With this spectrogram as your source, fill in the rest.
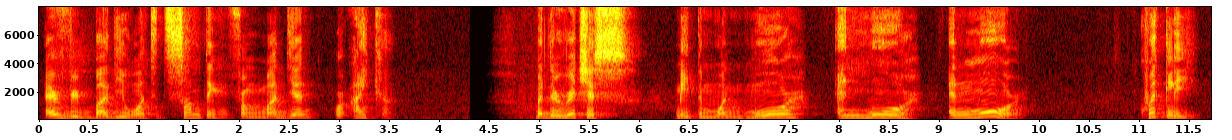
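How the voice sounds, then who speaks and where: A man hosting and narrating a scripted bedtime story for children in a deliberate, expressive storytelling style. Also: a little high, slightly rough. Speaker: storyteller host.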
